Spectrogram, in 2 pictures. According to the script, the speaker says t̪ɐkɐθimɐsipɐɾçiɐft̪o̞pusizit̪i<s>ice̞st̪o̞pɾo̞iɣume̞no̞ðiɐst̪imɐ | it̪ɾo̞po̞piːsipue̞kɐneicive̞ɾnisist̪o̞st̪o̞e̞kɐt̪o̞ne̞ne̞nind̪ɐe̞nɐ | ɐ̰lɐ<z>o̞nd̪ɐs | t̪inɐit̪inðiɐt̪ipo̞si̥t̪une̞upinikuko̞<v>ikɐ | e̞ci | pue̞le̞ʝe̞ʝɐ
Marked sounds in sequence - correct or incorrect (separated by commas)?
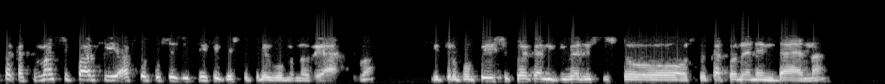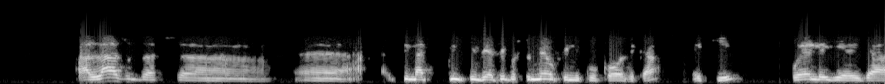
incorrect, correct, incorrect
